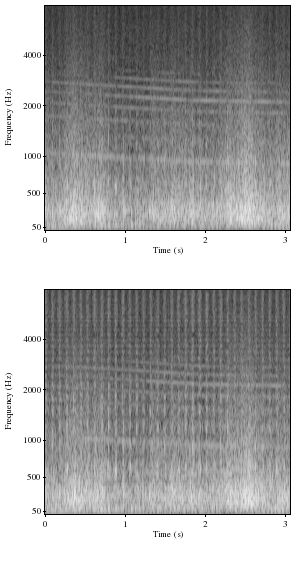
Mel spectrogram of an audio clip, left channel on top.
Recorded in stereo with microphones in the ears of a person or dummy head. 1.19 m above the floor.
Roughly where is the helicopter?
Right.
